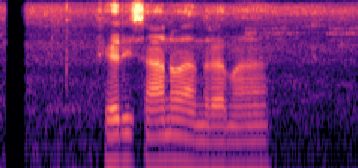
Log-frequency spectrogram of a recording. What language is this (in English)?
Nepali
